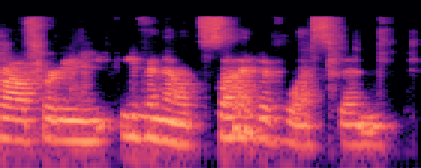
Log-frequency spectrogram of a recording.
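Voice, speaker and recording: Speaking very slowly with ordinary pitch variation, a woman with a fairly low pitch talks over noticeable background noise. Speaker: town property assessor. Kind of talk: testimony at a public hearing. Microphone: audio cutting out.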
